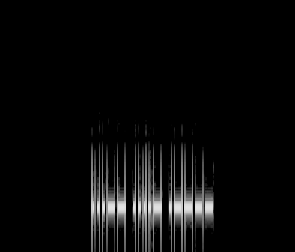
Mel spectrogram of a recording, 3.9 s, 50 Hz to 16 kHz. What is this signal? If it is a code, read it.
Morse code, heard as a keyed tone, about 34 wpm, 700 Hz. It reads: 341
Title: Numbers - 3-Digit 35wpm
